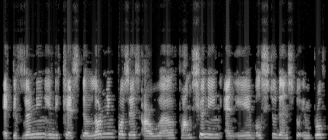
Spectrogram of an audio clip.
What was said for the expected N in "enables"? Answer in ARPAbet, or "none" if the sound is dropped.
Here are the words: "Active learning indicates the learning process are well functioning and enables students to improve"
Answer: none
